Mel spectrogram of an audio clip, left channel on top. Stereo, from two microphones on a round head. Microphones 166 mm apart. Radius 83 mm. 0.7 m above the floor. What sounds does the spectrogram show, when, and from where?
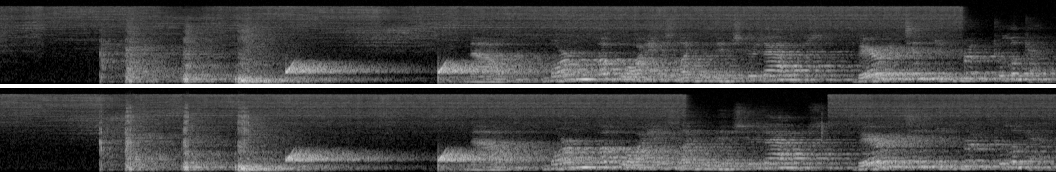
1.0 s tape being pulled: 50° right (ahead or behind), 1.1 m
2.9 s dripping: 20° left (ahead or behind), 1.6 m
4.6 s a man speaking: 55° left (ahead or behind), 1.8 m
